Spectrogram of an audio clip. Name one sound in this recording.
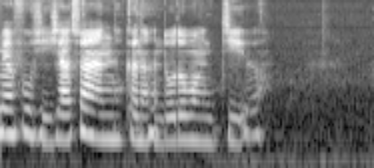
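A young woman speaks close to a microphone in a high, lively voice.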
